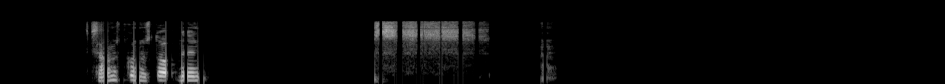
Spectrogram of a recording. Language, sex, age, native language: Icelandic, female, 60-69, Icelandic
